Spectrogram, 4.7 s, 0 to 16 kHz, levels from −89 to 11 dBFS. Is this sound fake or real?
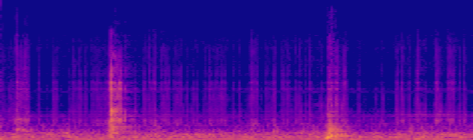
fake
